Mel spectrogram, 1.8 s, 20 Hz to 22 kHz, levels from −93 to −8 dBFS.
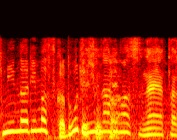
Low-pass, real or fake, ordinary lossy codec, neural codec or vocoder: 7.2 kHz; fake; AAC, 48 kbps; codec, 16 kHz, 8 kbps, FunCodec, trained on Chinese and English, 25 frames a second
